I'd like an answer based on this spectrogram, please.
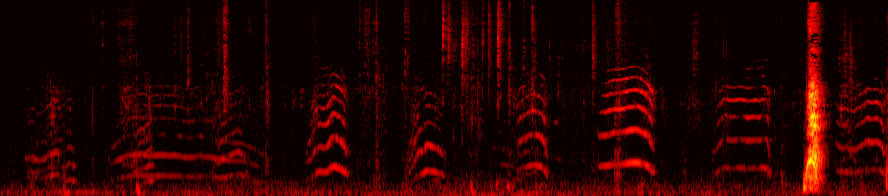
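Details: Orphaned mixed-breed puppies being hand-fed by two new caretakers whine in a series of high, arched cries, about a dozen in nine seconds, ending with a sharp click.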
